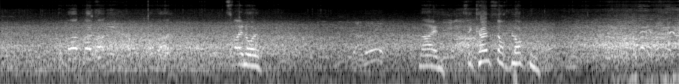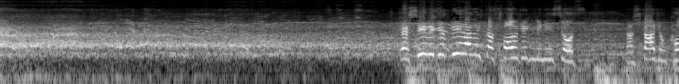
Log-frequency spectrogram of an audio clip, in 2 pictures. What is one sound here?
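Nearby fans shout and cheer excitedly close by.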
